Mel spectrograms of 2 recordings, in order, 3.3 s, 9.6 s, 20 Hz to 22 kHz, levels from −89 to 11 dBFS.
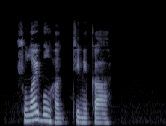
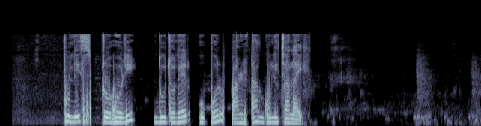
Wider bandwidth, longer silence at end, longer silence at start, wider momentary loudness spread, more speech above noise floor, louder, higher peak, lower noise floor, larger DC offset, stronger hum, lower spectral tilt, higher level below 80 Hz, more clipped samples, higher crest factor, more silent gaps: first, 11 kHz vs 7.6 kHz; first, 1.15 s vs 0.1 s; second, 0.35 s vs 1.25 s; first, 13 LU vs 9 LU; about the same, 46 dB vs 48 dB; second, -29 LUFS vs -16 LUFS; second, -10 dBFS vs -2 dBFS; first, -75 dBFS vs -63 dBFS; neither; neither; about the same, -5.5 dB/octave vs -5.5 dB/octave; second, -78 dBFS vs -48 dBFS; neither; about the same, 20 dB vs 16 dB; neither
